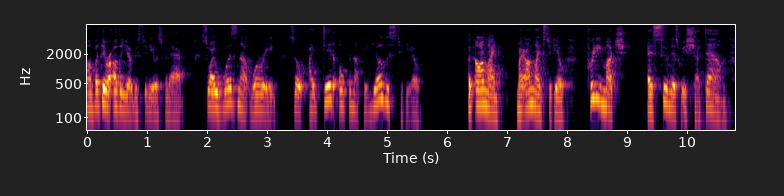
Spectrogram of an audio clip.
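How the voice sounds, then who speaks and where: This woman has a plain, everyday voice with fairly low pitch. She talks at a moderate pace with lively intonation. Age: 50s. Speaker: yoga teacher and author. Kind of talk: casual chat.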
